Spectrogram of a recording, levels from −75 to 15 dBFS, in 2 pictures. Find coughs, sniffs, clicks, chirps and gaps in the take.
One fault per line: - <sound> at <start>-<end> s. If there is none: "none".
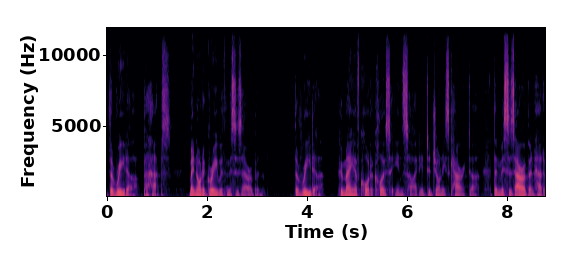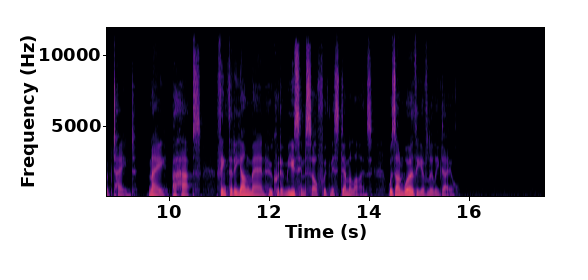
none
